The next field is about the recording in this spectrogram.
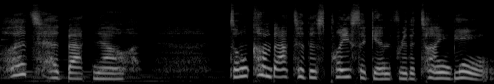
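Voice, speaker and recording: Young goddess, very high voice, calm, soft-spoken, game scene, music behind. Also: female voice, unhurried. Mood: gentle. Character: gentle wise young goddess in girl form. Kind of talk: video game voice acting. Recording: game audio with background music.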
